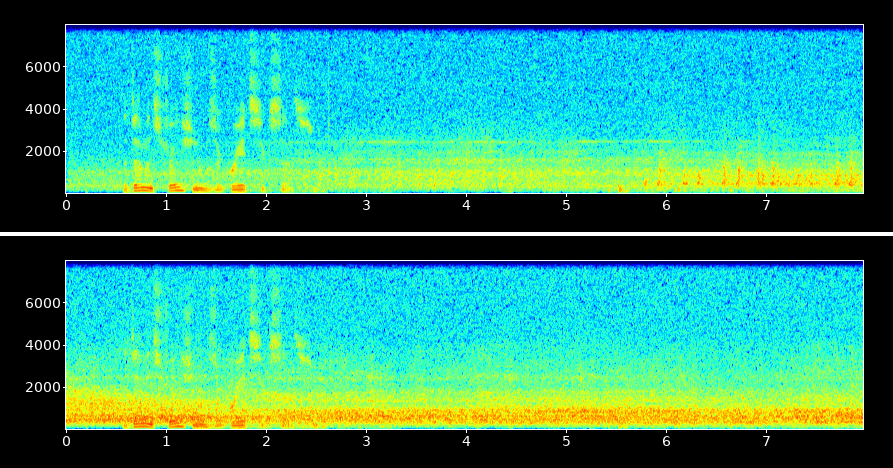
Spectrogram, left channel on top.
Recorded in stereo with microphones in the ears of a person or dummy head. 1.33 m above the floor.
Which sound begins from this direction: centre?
A man speaking, at 0.6 s.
